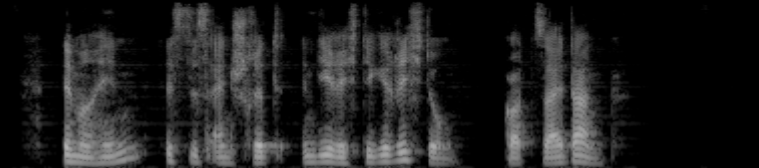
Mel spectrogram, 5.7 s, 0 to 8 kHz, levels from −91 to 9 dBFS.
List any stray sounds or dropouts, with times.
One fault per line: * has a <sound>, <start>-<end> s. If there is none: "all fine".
all fine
